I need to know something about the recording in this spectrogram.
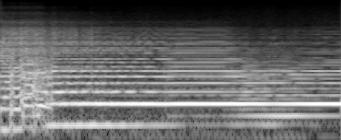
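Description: Distorted electric guitar in an emo/punk song: quick rhythmic strumming gives way about half a second in to a single chord left to ring steadily.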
